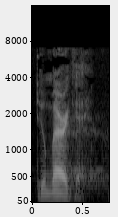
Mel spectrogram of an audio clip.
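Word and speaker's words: Doumergue: But Dommerger, how do you pronounce that name? – Dommerger. – Okay, I never would have thought of it pronouncing it that way.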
